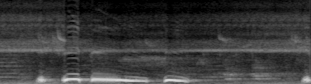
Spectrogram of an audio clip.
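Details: Spotted dove calling as a training decoy: a short coo, then drawn-out hoarse notes that slide downward, a curved falling coo, and a final short note, with a continuous faint high tone in the background.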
